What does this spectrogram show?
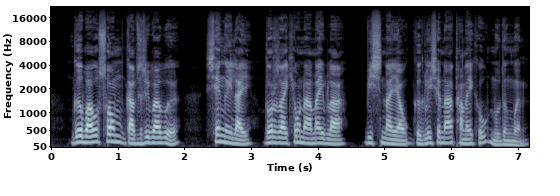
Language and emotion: Bodo, neutral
